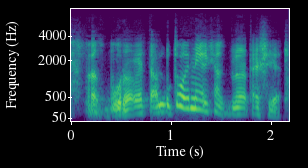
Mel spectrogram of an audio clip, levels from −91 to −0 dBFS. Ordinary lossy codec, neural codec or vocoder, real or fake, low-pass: MP3, 48 kbps; codec, 16 kHz, 1 kbps, FunCodec, trained on Chinese and English, 50 frames a second; fake; 7.2 kHz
